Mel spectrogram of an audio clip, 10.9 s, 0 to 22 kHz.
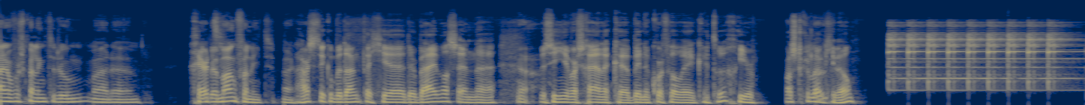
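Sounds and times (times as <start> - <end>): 
speech: 0.0 - 8.6
bright metallic bell ringing rapidly signalling the questions round: 8.9 - 10.8.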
